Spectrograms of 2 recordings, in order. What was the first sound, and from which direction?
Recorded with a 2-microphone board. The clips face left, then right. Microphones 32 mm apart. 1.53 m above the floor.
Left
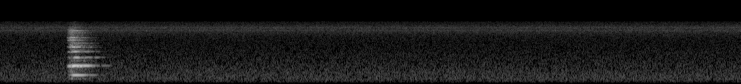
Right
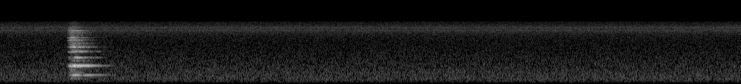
A violin, 25° left (ahead or behind).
